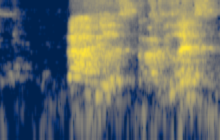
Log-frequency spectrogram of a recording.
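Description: A woman talking, her voice starting just under a second in after a quiet moment.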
